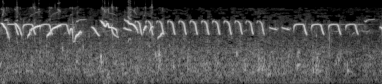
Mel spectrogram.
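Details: Oriental white-eye of the dakun type singing in the nembak style: a high, rapid run of sharp twittering notes, then a fast even trill of repeated chips and a few looping whistled phrases, with light background noise.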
